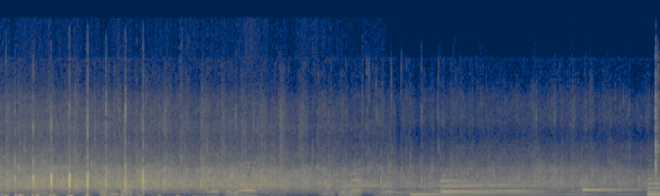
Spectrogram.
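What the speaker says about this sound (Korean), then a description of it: "우리 박수하겠습니다" A short burst of scattered hand claps from a church youth group audience, fairly close, fading within about two seconds before a person speaks over quiet room tone.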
